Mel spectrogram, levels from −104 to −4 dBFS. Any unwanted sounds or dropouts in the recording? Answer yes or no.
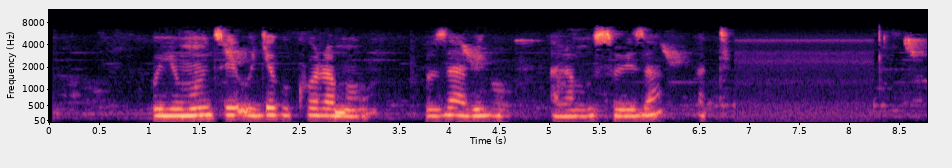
no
